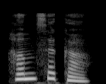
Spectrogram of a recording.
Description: ♪ hamsaka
